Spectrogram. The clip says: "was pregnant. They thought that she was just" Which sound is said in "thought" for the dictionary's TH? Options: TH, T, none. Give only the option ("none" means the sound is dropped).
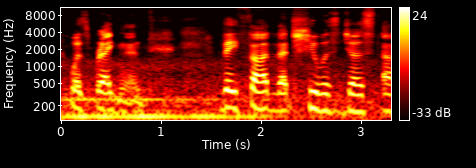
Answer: TH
